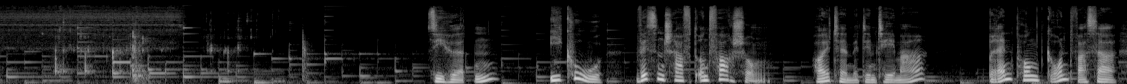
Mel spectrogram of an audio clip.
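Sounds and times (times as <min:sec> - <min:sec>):
water running from a tap: 0:00.0 - 0:02.9
speech: 0:04.3 - 0:11.2.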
